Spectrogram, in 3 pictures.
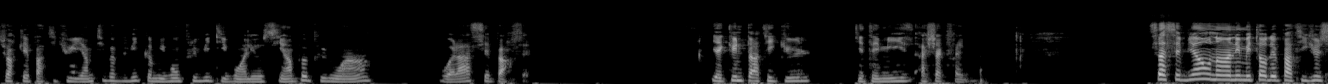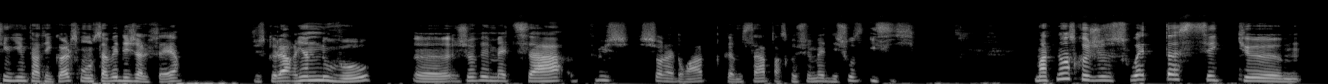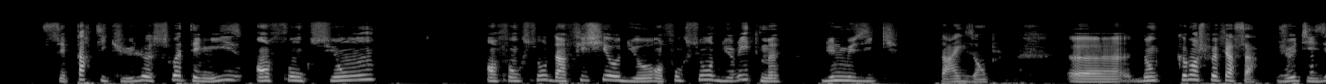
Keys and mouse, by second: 0.3 click, 2.0 click, 9.6 click, 17.6 click, 19.2 click, 29.2 click, 30.5 click, 34.7 click.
